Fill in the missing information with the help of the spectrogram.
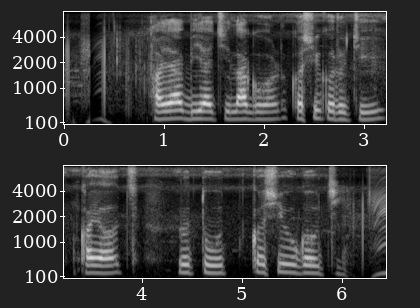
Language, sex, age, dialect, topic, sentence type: Marathi, male, 18-24, Southern Konkan, agriculture, question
